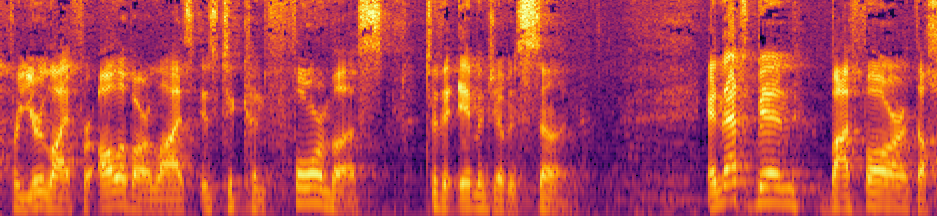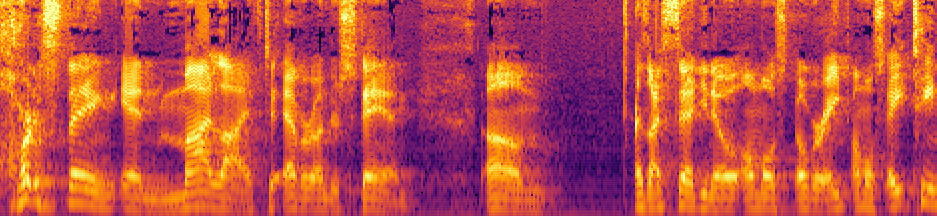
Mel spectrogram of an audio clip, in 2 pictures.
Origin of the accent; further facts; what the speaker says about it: San Diego, California, United States; also born or lived in Dallas, Texas; I grew up in Southern California, in San Diego, in the ghettos of Southern California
